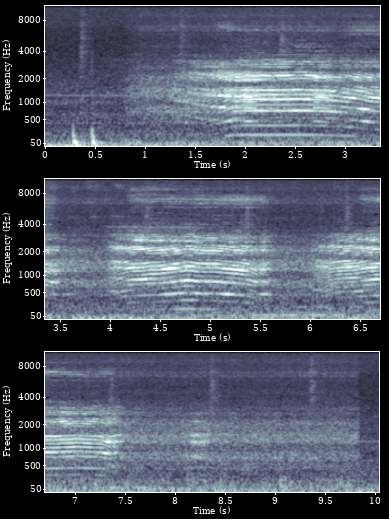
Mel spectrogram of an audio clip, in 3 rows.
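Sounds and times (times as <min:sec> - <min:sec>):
animal lowing: 0:00.9 - 0:09.8.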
